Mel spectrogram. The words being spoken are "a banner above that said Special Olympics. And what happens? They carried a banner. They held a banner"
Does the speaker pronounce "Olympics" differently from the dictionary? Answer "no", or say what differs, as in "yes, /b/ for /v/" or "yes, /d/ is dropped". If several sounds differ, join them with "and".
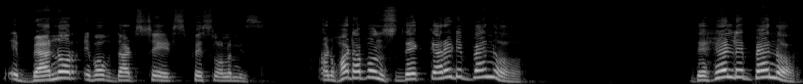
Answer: yes, /p/ is dropped and /k/ is dropped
